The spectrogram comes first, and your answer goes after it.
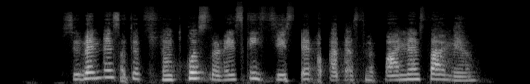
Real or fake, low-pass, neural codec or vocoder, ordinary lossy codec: fake; 19.8 kHz; codec, 44.1 kHz, 0.9 kbps, DAC; Opus, 32 kbps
